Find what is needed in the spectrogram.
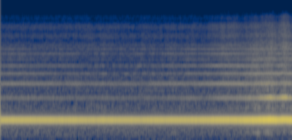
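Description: A bansuri (bamboo transverse flute) holding one long note at a steady pitch.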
